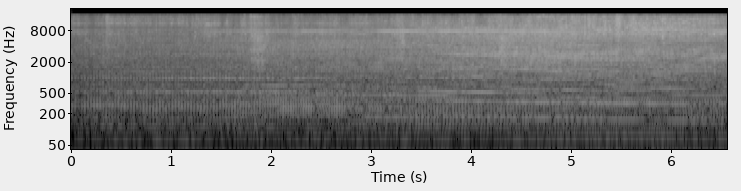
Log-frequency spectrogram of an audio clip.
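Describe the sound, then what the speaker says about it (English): A radio-controlled model Piper Archer airplane flies in at an RC airfield, its propeller engine droning steadily and growing slightly louder as it approaches, a continuous buzzing whine with no talk. "Piper Archer coming in."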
